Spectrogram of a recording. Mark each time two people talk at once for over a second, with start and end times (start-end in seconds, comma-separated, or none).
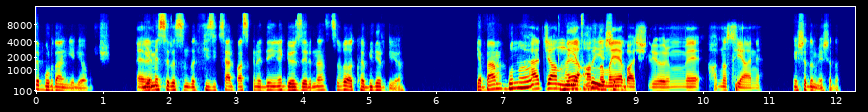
7.3-8.9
